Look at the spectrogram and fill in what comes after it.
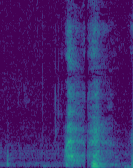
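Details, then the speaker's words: A brief two-part gurgling rumble from an adult man's stomach, ordinary borborygmi, heard during a live drawing lesson. "hope you didn't hear that. My stomach just made a noise. It was kind of a funny noise. Erp. Borborygmi."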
